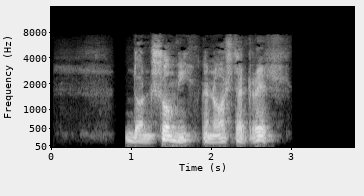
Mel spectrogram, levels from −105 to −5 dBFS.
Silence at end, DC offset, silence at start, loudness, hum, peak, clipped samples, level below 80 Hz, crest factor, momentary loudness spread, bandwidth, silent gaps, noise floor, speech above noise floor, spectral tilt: 0.9 s; under 0.1%; 0.95 s; -21 LUFS; none; -2 dBFS; under 0.1%; -64 dBFS; 22 dB; 15 LU; 7.8 kHz; none; -58 dBFS; 37 dB; -5.5 dB/octave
